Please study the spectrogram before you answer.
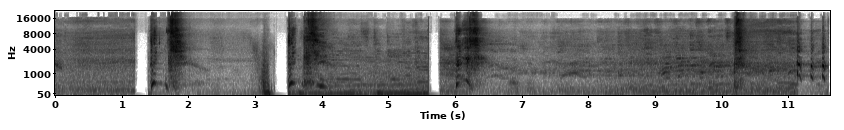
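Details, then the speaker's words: Repeated sneezing compilation: separate sneezes cut together with abrupt breaks, some preceded by a sharp intake of breath, with music or talk behind. "Good morning to me and my being able TO STOP SNEEZING. WHAT? JUST SNEEZED ALL OVER MY PHONE."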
